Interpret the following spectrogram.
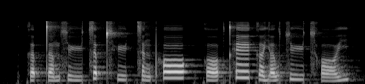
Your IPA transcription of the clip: k ɐ˨ p̚ t̪ ɐ˨˥ m s yː˨˧ t͡s ɐ˥ p̚ t͡sʰ yː˨˥ t̚ s ɐ˨ ŋ pʰ ɔː˥ | k ɔː˨˥ k̚ t̪ʰ ɛː˥ k ɐ˨ j ɐ˨˧ w t͡s yː˧ t͡sʰ ɔː˨˥ j

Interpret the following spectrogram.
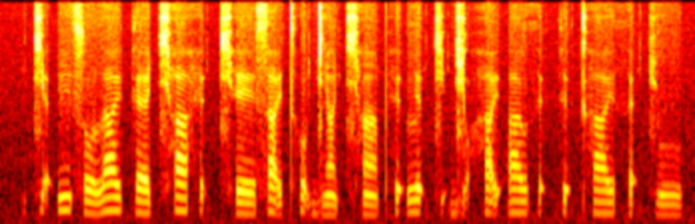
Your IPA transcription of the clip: t͡ɕ ɛ̰˦˨ ʔ ĩ˦ s o˨ l a˦ ɪ̯ k ɛ˨ t͡ɕʰ ä˦ h ɪ˦ ʔ t͡ɕʰ e˨ ɪ̯ s a̰˦˨ ɪ̯ tʰ o̰˦˨ d͡ʑ ã˨ t͡ɕʰ ã˨ pʰ ɪ˦ ʔ l ɪ˦ ʔ t͡ɕ ɪ˦ ʔ d͡ʑ ɔ̰˦˨ h a̰˦˨ ɪ̯ ʔ a˦ ʊ̯ θ ɪ˦ ʔ k ɪ˦ ʔ kʰ a˦ ɪ̯ θ ɛ˦ ʔ t͡ɕ u˦

